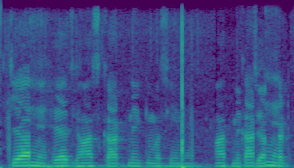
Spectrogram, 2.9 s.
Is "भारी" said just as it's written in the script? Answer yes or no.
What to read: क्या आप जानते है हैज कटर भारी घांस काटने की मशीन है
no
